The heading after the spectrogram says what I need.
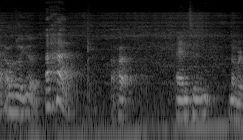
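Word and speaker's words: أحد: So to say 1, we say ahad. Ahad. Correct. That's really, 1. That was really good. Ahad.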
